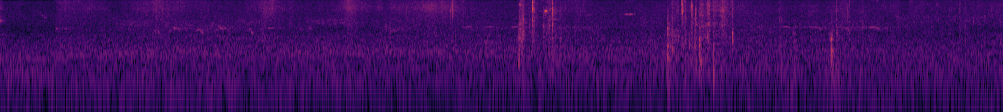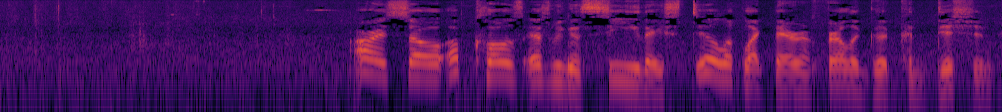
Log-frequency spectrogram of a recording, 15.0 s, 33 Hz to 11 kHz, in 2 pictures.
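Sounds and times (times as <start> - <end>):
outdoor background: 0.0 - 15.0
wooden ladder knocks and clicks: 3.9 - 6.6.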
